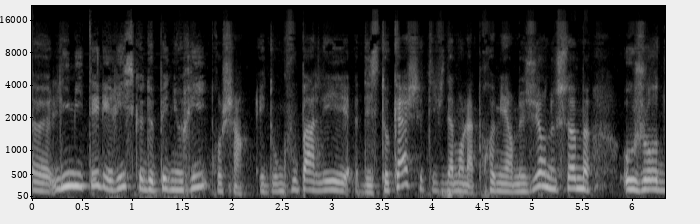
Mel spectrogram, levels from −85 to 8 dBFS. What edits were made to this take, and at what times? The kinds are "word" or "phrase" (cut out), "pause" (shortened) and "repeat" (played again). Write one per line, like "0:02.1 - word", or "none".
0:01.8 - phrase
